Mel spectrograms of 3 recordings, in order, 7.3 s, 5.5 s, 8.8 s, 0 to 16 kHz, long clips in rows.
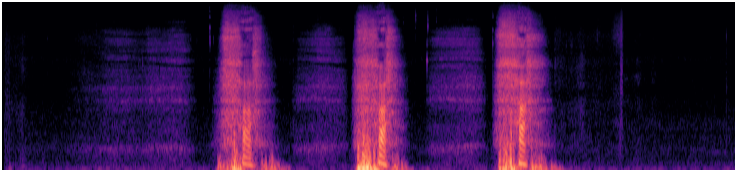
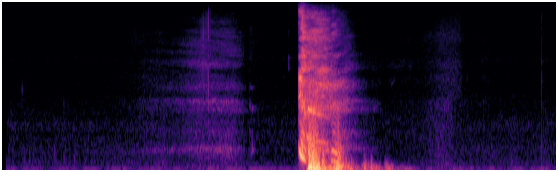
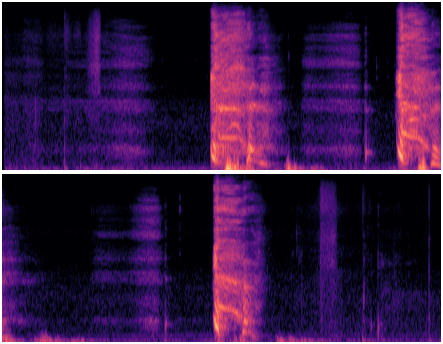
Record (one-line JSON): {"exhalation_length": "7.3 s", "exhalation_amplitude": 16444, "exhalation_signal_mean_std_ratio": 0.29, "cough_length": "5.5 s", "cough_amplitude": 32768, "cough_signal_mean_std_ratio": 0.2, "three_cough_length": "8.8 s", "three_cough_amplitude": 12662, "three_cough_signal_mean_std_ratio": 0.3, "survey_phase": "beta (2021-08-13 to 2022-03-07)", "age": "45-64", "gender": "Male", "wearing_mask": "No", "symptom_cough_any": true, "symptom_runny_or_blocked_nose": true, "symptom_fatigue": true, "symptom_fever_high_temperature": true, "symptom_headache": true, "symptom_loss_of_taste": true, "symptom_onset": "2 days", "smoker_status": "Never smoked", "respiratory_condition_asthma": false, "respiratory_condition_other": false, "recruitment_source": "Test and Trace", "submission_delay": "1 day", "covid_test_result": "Positive", "covid_test_method": "RT-qPCR", "covid_ct_value": 14.6, "covid_ct_gene": "ORF1ab gene", "covid_ct_mean": 15.0, "covid_viral_load": "12000000 copies/ml", "covid_viral_load_category": "High viral load (>1M copies/ml)"}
